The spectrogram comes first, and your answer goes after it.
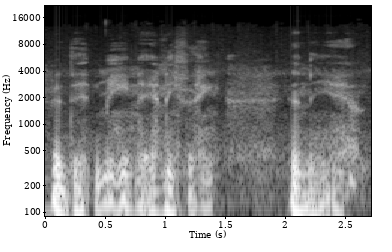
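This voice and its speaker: A man playing an anguished lover in an intimate romantic audio roleplay, speaking in a breathy, gravelly near-whisper with halting, fraught pauses. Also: fairly low pitch, slight background noise. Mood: anguished, weary. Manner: halting, hushed, fraught delivery with long pauses. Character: anguished male lover comforting and seeking comfort, vampire romance.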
